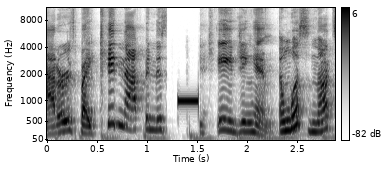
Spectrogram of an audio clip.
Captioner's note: beep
